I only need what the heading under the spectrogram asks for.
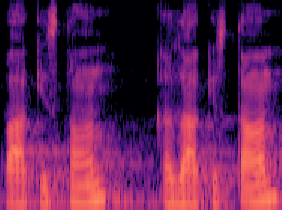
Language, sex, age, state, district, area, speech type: Urdu, female, 30-45, Delhi, Central Delhi, urban, spontaneous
